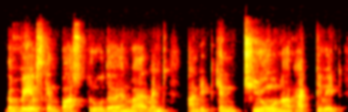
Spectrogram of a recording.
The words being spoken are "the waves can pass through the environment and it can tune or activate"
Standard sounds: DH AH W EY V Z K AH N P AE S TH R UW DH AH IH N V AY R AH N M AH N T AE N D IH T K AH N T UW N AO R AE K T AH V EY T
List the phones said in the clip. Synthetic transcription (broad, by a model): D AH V EY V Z K AH N P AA S T R UW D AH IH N V AY AH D M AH N T AE N D IH T K AH N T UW N AO R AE K T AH V EY T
